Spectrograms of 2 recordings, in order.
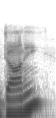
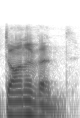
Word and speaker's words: Donovan: stuff like that and it said in bold letters it is not Donnie it is Donovan right he must have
